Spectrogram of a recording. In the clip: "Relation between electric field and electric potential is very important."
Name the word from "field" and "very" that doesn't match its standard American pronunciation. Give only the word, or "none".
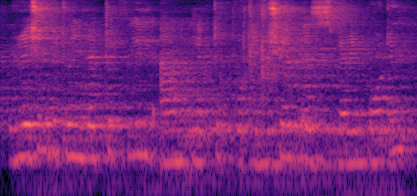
none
